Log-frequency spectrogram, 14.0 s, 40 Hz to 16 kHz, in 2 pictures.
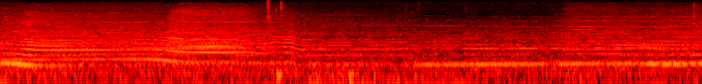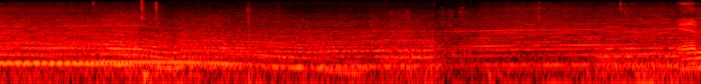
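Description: Mazda RX-5 Cup race car in the sim racing game Assetto Corsa at Road Atlanta, its engine droning steadily with pitch rising through gears and dropping on downshifts, loud and continuous throughout.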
